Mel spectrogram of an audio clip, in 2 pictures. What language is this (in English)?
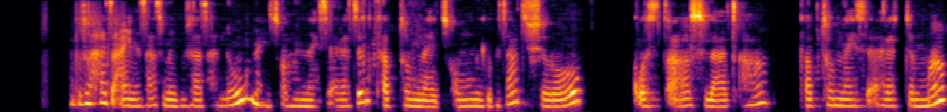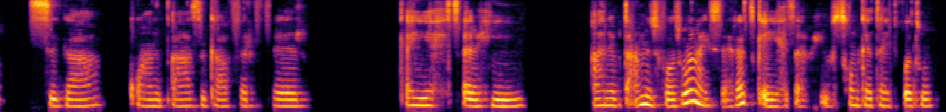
Tigrinya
